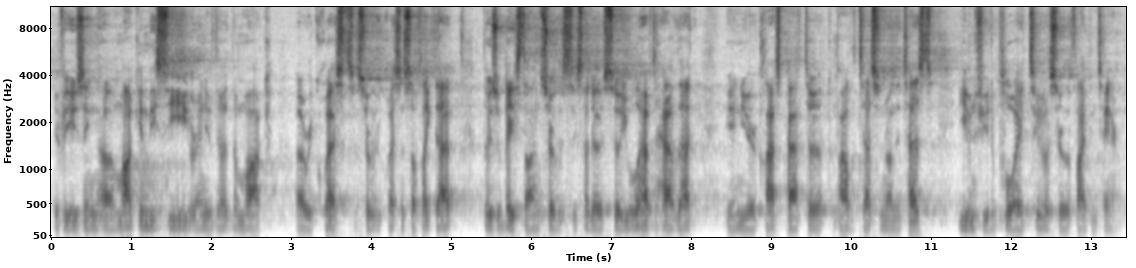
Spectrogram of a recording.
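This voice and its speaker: A middle-aged American man giving a technical conference talk in a relaxed, conversational way with frequent ums. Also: sits low, a little fast, in a large hall. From United States. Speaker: conference speaker. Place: large conference hall.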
